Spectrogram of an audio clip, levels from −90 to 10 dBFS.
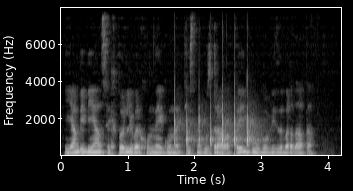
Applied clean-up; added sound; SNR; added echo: none; Knock; 6 dB; reverberation time 0.2 s.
